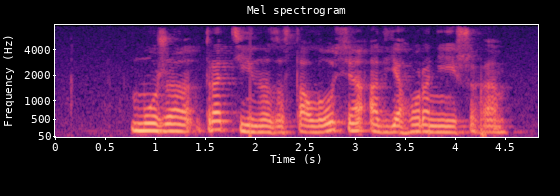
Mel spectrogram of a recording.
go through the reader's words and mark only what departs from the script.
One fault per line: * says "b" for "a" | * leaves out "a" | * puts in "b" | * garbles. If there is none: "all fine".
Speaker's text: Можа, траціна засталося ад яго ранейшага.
all fine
